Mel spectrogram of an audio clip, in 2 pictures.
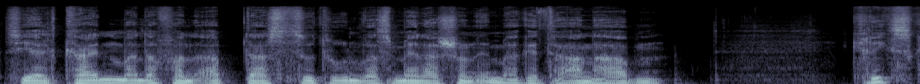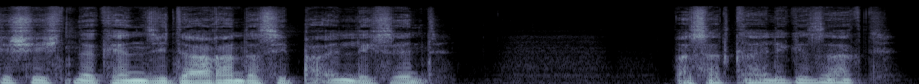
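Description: An actor playing a haunted, self-accusing Vietnam War veteran who narrates a radio drama in a sober, confessional, terse way. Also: male voice, medium pitch, moderate pace, a little mellow, slightly rough, dry recording. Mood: grim, pointed. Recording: studio radio play with music underneath.

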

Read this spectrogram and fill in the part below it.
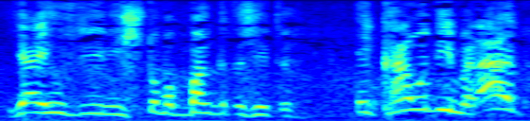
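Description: An actor playing an earnest young sailor in a radio drama, speaking respectfully and politely. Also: male voice, sits high, animated, quick pace, sharp tone, slight background noise. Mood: desperate. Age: young adult.

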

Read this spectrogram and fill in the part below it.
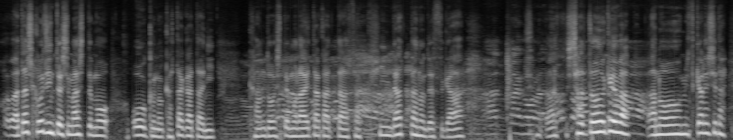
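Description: Stammering, apologetic young man, played by an amateur actor, fairly high pitch, press conference with crowd clearly behind. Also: normal speed, close to an everyday voice. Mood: flustered, apologetic. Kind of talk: comic radio drama press conference.

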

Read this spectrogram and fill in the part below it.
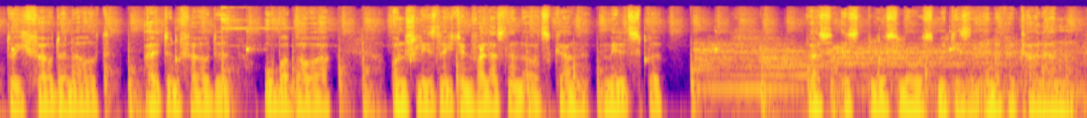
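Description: A man narrating a radio drama in a deliberate, ominous, brooding manner. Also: lowish voice, fairly even intonation. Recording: loud music under voice.

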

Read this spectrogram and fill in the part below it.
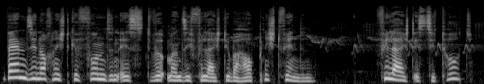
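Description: A woman plays a bitter lady of rank in a radio drama. Her medium-pitched voice is clipped and full of contempt. She gives orders as if used to being obeyed. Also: animated, a little fast, lightly acted. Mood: cold scorn. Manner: curt, contemptuous, commanding. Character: bitter, scornful, imperious gentlewoman. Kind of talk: German radio play acting.

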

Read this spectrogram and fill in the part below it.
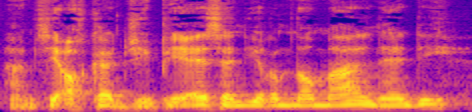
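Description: An actor playing a wry, self-satisfied informant in a radio crime drama, confiding with drawled hesitations and irony. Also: male voice, lowish voice, fairly even intonation, fast talker, gravelly. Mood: shrewd, confiding. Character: wry, self-satisfied male insider, shrewd secretive informant.

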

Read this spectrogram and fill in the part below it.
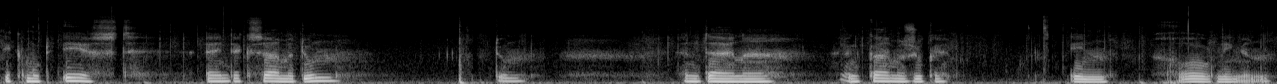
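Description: A man's voice: mid-range voice, level tone, extremely slow, pauses often, slightly rough, heavily acted. A man acting a troubled, withdrawn young male student in a radio drama, on a dull, muffled old recording. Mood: cold, measured.

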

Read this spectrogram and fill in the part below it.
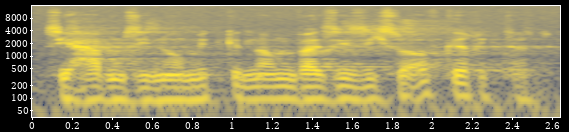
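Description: A low, creaky-voiced, troubled father in a radio drama. He speaks haltingly and pleads to keep his faith. The sound is hissy and rings in a large echoing hall. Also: flat delivery, fairly bright tone. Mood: troubled, uncertain. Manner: halting, repeats himself, pleading. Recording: hissy, echoey reverberant hall.

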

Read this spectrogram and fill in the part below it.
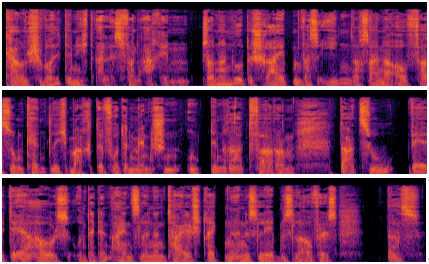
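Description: A man narrating a literary radio drama in a measured, formal way, with music behind him. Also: on the low side, big pitch swings, slightly rough, no room sound, clean studio sound.

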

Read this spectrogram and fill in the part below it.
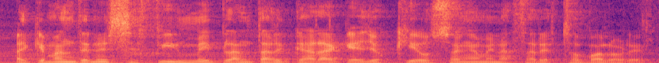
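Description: A man playing a zealous, fast-talking commissar. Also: mid-range voice, music in the background, lightly acted. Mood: earnest. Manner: earnest, rallying. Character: zealous male republican commissar.

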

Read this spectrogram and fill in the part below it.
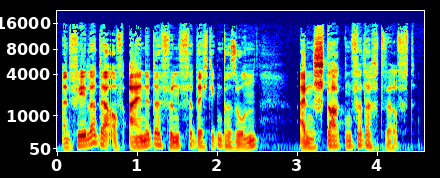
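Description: A man's voice: lowish voice, normal speed, sharp tone. A man presenting a scripted radio mystery as narrator, formal and courteous, addressing listeners and building suspense.

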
